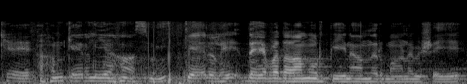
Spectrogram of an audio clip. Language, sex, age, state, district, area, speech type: Sanskrit, male, 30-45, Kerala, Ernakulam, urban, spontaneous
